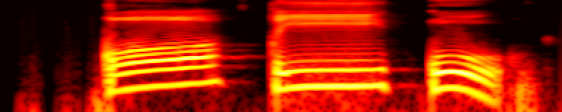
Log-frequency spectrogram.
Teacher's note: Huruf qaf pangkal lidahnya nempel ke langit-langit yang lunak saja.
